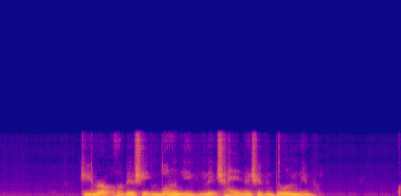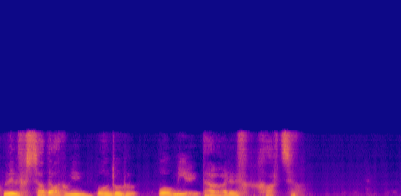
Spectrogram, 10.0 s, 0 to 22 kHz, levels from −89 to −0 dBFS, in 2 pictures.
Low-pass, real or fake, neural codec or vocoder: 7.2 kHz; fake; codec, 16 kHz, 0.5 kbps, FreqCodec, larger model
